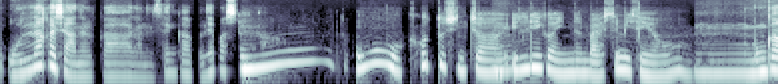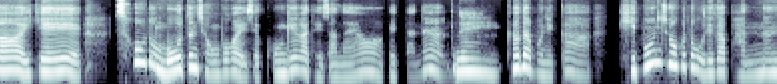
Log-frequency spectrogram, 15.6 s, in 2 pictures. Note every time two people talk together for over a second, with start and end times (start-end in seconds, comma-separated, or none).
none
